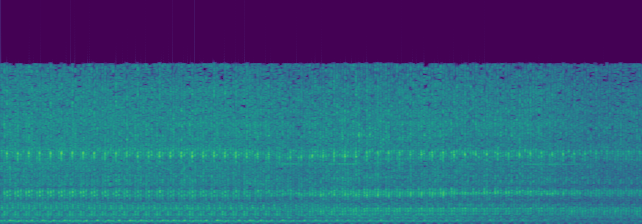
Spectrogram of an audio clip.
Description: Bruit bizarre ???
